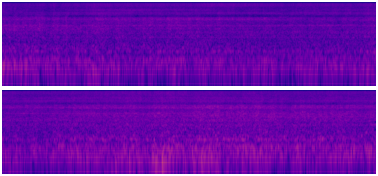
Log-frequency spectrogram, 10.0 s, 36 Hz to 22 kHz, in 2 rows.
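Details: Choke whine test of an RTX 3080 Ti Colorful Vulcan graphics card: only a low rumbling background with no high-pitched squeal or buzz; the card runs silent, no coil whine.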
